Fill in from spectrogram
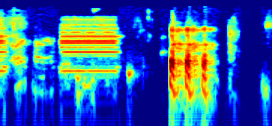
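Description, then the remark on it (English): A car horn, set off by someone accidentally leaning against the car's key fob, blares in one steady, buzzy tone for nearly a second, set among brief voice sounds and followed by a few short, rough bursts. “I leaned against my key.”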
